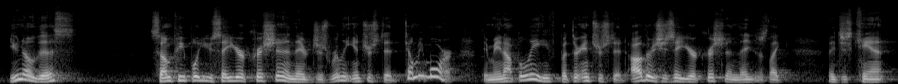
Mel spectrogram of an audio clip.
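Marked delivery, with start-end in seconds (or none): 4.0-4.6 eager listener. Retold or imitated. Eager listener voiced in sermon.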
